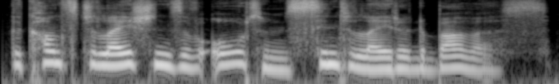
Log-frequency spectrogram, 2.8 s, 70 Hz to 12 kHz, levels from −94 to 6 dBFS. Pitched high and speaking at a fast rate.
No: high, 200 Hz; average, 150 wpm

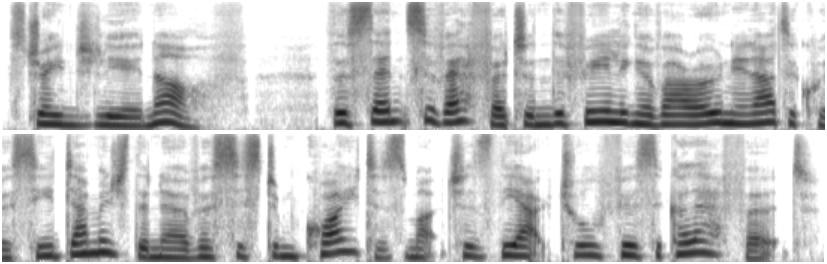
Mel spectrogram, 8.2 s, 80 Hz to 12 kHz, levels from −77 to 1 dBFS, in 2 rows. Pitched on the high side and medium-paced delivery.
Yes: high, 210 Hz; average, 180 wpm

